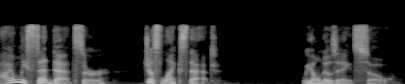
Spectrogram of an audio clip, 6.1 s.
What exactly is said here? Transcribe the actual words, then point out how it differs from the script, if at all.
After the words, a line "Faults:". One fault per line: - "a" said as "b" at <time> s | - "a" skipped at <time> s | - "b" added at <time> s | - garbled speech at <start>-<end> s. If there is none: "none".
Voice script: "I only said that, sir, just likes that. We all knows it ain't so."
"I only said that, sir, just likes that. We all knows it ain't so."
Faults:
none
